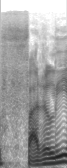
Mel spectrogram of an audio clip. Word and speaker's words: Farrelly: But before that, it's been directed by Peter Farrelly.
